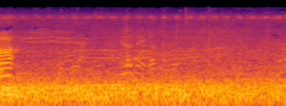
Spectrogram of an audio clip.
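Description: Steady low engine hum of road traffic, with faint voices of people around. A rising voice cuts off right at the start.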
